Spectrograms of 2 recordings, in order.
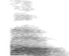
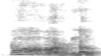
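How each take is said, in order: First: The r sound is nearly silent. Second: The r sound is clearly pronounced. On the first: The speaker calls it right. "या ठिकाणी र चा उच्चार एकदम नकळत आहे" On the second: The speaker calls it wrong. "टॉर्न असं नाही"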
